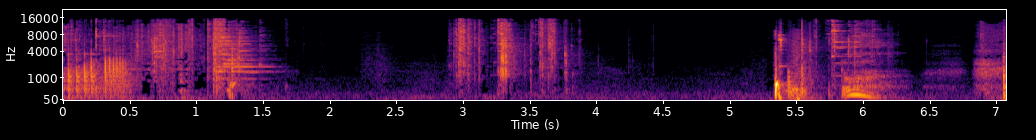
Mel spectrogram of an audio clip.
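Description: Thin glass Christmas ornament crunching and crackling as it breaks apart, then shards clinking in a few sharp bursts about three seconds in. About five seconds in comes a sharp hit followed by a short sound falling in pitch.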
